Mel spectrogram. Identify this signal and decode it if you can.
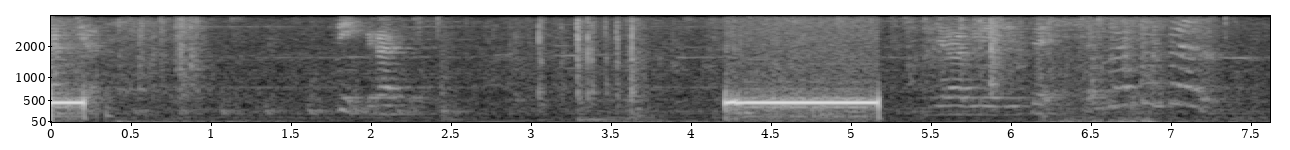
Ringback tone (China, 450 Hz), with speech.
